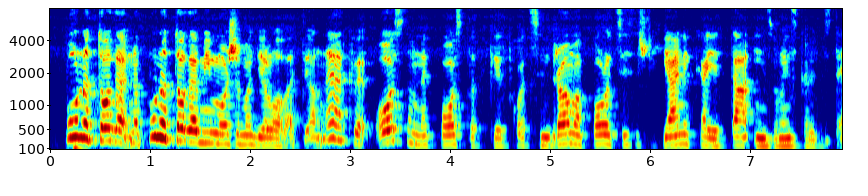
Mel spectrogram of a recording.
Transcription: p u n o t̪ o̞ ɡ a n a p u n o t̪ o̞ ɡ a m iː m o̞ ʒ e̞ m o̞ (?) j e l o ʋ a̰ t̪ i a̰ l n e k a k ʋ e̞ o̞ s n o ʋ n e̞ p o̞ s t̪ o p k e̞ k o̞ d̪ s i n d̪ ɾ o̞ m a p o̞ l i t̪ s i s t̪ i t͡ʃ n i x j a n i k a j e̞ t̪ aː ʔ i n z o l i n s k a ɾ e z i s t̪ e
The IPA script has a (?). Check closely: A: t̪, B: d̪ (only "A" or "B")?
B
